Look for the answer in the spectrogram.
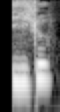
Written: eagle

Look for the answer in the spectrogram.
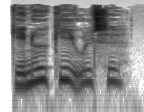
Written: genudgivelse

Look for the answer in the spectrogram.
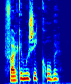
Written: folkemusikgruppe

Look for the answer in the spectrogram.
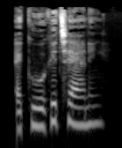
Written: agurketerning

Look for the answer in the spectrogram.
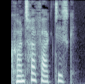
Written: kontrafaktisk

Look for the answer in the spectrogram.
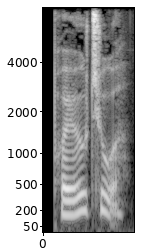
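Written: prøvetur

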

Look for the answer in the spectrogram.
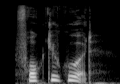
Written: frugtyoghurt

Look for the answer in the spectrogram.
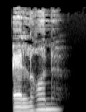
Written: aldrende

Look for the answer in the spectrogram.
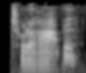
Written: tolerable

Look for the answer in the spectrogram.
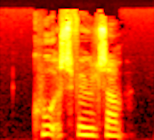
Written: kursfølsom

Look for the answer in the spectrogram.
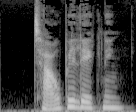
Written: tagbelægning

